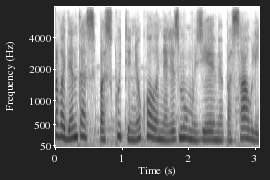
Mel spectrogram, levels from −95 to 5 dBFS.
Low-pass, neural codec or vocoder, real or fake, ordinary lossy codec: 7.2 kHz; vocoder, 24 kHz, 100 mel bands, Vocos; fake; Opus, 16 kbps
